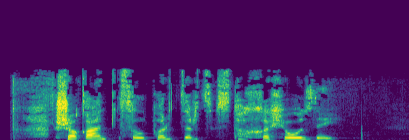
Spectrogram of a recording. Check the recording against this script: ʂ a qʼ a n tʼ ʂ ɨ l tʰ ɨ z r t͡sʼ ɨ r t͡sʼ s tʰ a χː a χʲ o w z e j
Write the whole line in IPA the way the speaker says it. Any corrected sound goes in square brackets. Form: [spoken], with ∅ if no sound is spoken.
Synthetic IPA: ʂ a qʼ a n tʼ [s] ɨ l [pʰ] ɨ [∅] r t͡sʼ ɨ r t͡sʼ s tʰ a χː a χʲ o w z e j

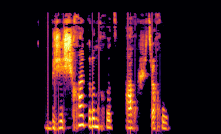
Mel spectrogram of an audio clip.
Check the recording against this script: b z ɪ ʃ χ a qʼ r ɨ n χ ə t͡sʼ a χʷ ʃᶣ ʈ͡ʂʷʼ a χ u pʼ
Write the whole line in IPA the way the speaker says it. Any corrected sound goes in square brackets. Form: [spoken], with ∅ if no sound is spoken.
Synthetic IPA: b [ʒ] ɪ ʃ χ a [kʼ] r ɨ n χ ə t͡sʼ a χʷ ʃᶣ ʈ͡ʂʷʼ a χ u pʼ

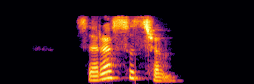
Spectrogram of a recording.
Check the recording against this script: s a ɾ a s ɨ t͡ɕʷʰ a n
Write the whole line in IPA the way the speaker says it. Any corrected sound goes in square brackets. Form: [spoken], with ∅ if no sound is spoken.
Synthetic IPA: s a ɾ a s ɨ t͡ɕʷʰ a [m]

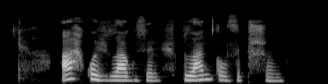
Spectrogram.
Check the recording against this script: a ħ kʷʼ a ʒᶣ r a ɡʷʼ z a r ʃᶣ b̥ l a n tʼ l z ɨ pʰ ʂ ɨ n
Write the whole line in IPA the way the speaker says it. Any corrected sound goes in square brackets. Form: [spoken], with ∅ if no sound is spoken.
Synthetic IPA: a ħ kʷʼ a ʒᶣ [l] a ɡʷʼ z a r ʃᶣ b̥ l a n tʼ l z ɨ pʰ ʂ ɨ n

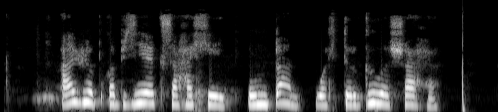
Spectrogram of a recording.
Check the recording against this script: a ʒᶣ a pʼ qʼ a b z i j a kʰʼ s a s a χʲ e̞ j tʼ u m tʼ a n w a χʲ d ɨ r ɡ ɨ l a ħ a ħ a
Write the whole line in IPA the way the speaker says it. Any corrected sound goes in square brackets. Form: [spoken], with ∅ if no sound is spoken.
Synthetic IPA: a ʒᶣ a pʼ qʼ a b z i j a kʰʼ s a [ħ] a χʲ e̞ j tʼ u m tʼ a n w a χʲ d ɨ r ɡ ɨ l a [ʂ] a ħ a

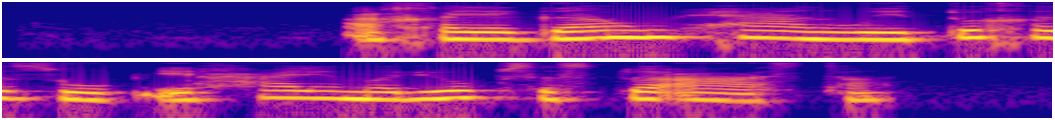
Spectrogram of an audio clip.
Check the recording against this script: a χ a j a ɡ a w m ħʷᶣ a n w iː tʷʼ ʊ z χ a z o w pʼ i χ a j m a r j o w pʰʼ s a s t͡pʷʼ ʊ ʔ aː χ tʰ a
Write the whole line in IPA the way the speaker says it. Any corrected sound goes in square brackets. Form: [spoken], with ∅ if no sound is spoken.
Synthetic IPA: a χ a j a ɡ a w m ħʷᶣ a n w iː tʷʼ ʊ [∅] χ a z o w pʼ i [ħ] a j m a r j o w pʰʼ s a s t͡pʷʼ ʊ ʔ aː [s] tʰ a

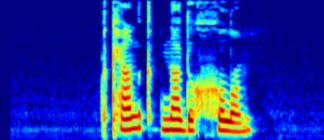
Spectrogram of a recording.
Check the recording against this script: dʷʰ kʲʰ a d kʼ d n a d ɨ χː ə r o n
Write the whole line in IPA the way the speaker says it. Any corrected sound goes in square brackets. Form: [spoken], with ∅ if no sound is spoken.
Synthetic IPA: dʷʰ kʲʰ a [n] kʼ d n a d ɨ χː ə [l] o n

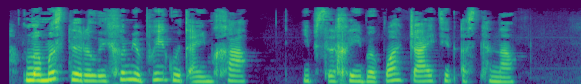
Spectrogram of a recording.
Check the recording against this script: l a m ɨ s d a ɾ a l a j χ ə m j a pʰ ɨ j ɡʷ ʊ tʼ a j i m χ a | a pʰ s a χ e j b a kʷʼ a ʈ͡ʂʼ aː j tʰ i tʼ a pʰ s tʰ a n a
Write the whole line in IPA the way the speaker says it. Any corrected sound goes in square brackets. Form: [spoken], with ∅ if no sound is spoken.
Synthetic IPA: l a m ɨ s d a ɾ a l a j χ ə m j a pʰ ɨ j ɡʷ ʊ tʼ a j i m χ a | [i] pʰ s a χ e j b a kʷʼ a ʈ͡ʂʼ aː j tʰ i tʼ a [∅] s tʰ a n a

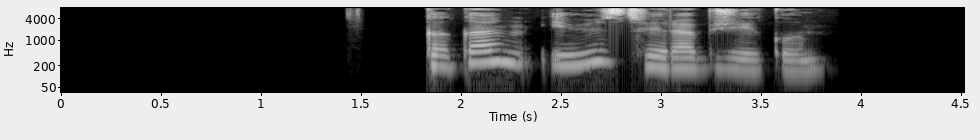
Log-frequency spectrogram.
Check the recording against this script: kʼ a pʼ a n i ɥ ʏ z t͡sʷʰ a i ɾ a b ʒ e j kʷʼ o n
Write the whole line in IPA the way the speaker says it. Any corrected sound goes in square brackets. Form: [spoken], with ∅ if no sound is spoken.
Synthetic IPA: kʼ a [kʼ] a n i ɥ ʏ z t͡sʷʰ a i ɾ a b ʒ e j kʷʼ o n

